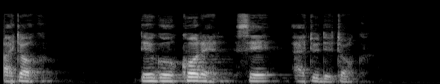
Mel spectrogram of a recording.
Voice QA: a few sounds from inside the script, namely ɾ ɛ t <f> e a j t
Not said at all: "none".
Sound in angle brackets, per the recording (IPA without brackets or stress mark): s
